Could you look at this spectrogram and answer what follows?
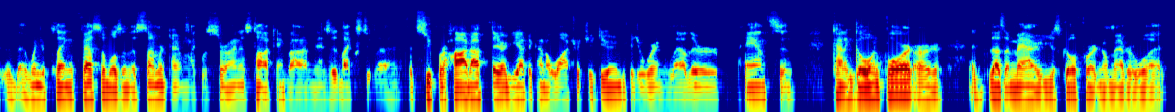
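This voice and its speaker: A man hosting a live-streamed video-call interview, chatty and relaxed, with many fillers and restarts. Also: on the low side, dry recording. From United States. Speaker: interview host.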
